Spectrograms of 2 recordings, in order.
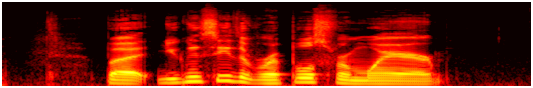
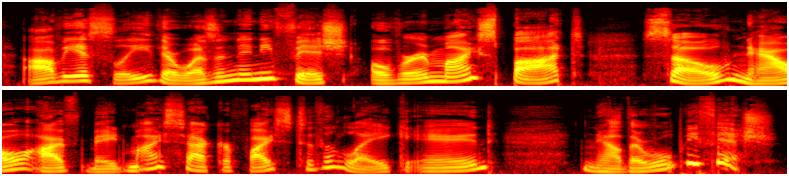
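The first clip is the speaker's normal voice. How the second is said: ordinary delivery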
